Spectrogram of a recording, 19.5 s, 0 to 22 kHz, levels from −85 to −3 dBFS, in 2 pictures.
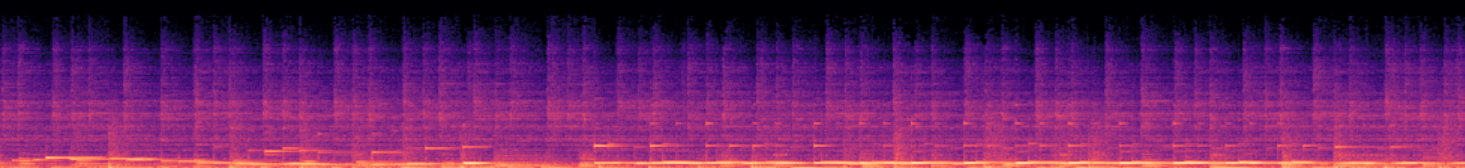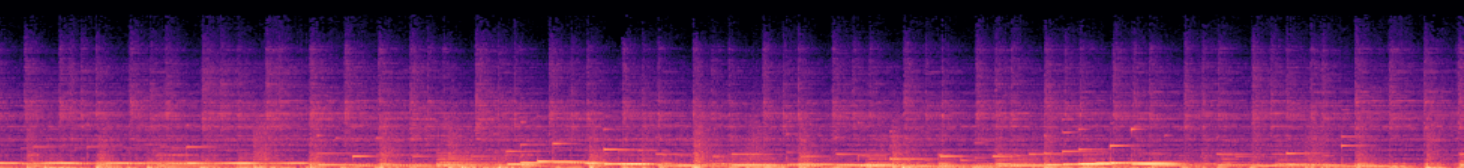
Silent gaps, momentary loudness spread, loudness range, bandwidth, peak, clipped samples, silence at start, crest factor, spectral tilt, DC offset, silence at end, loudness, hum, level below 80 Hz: none; 7 LU; 5 LU; 17.5 kHz; -2 dBFS; under 0.1%; 0 s; 14 dB; -5 dB/octave; under 0.1%; 0 s; -17 LUFS; none; -42 dBFS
